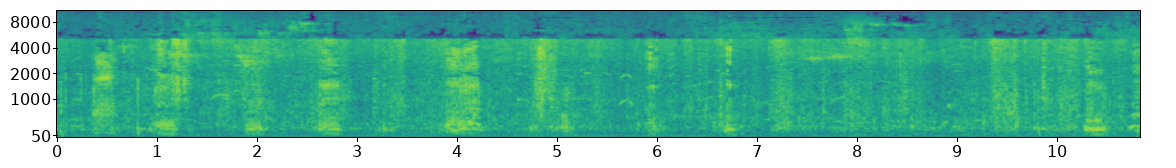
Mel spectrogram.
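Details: Wild boar grunting in a steady series of short, harsh, low bursts, roughly one per second, with rough noisy texture throughout and no other clear sounds.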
